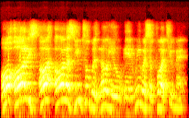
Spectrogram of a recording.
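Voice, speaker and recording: A man's voice: sits high, very animated, moderate pace, a little mellow, echoey room, dull audio. A man on a live stream, chatting casually, laughing often and repeating himself. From United States. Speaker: YouTuber guest on a live stream.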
